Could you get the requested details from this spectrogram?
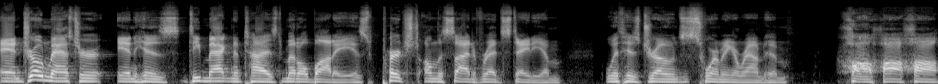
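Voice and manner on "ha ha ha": robotic, villainous laugh. The game narrator voices Drone Master perched on a stadium, Drone Master robot laugh. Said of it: "That's his robot voice".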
